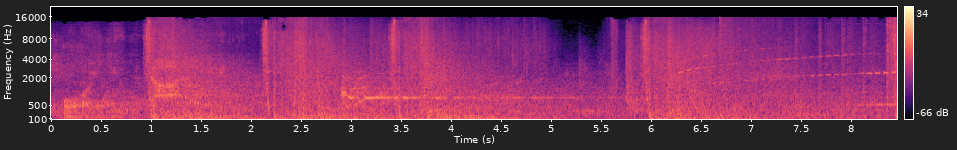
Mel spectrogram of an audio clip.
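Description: Explosions boom with a low rumble.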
